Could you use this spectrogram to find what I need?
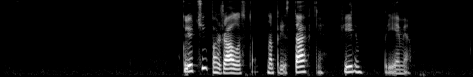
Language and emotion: Russian, sad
